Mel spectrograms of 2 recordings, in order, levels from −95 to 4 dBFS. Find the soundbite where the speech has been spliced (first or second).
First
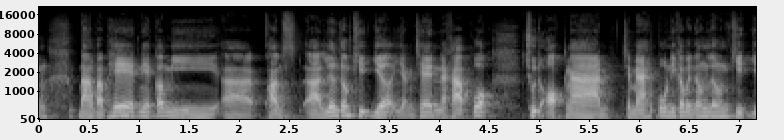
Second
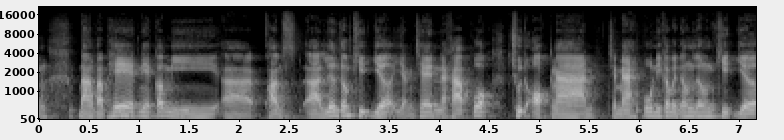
second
